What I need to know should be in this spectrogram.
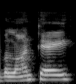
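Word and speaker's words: Volonté: But the other thing that was better is I could see that the actor that played, is it Volonte? Is that how you pronounce Mhm.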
